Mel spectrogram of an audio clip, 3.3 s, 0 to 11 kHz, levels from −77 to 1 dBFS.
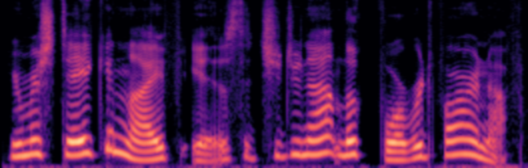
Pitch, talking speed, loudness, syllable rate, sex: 235 Hz, 235 wpm, -17 LUFS, 5.4 syllables/s, female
